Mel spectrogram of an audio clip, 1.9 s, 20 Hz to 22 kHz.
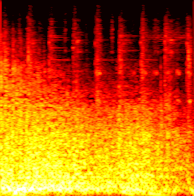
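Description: Loud, sustained rumbling boom from a submarine torpedo striking a 1,500-tonne Iranian warship, dense and continuous throughout without any clear break.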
